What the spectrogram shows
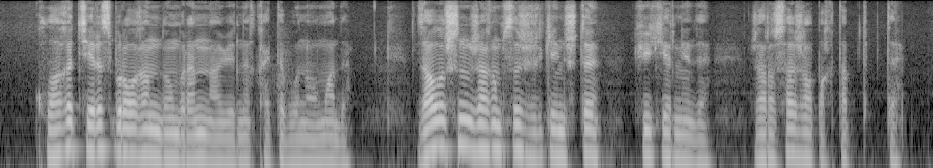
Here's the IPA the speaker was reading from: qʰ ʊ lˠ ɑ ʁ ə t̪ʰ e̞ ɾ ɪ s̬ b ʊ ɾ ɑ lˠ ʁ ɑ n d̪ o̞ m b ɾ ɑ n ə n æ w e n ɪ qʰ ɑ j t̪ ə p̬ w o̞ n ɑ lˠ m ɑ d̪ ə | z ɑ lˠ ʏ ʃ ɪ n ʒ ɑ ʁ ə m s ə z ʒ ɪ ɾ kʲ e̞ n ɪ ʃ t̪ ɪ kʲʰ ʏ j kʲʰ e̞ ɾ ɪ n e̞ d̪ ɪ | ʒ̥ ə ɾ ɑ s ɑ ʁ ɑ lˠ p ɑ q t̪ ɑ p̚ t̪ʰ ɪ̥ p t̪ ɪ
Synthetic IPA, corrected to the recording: qʰ ʊ lˠ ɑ ʁ ə t̪ʰ e̞ ɾ ɪ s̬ b ʊ ɾ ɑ lˠ ʁ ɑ n d̪ o̞ m b ɾ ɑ n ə n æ w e n ɪ qʰ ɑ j t̪ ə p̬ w o̞ n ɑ lˠ m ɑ d̪ ə | z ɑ lˠ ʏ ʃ ɪ n ʒ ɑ ʁ ə m s ə z ʒ ɪ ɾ kʲ e̞ n ɪ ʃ t̪ ɪ kʲʰ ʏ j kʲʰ e̞ ɾ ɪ n e̞ d̪ ɪ | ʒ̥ ɑ ɾ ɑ s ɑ ʒ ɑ lˠ p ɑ q t̪ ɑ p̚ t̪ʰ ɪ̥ p t̪ ɪ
